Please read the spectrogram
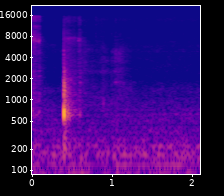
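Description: A single sharp tap of chalk against a chalkboard about half a second in, then faint room tone.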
